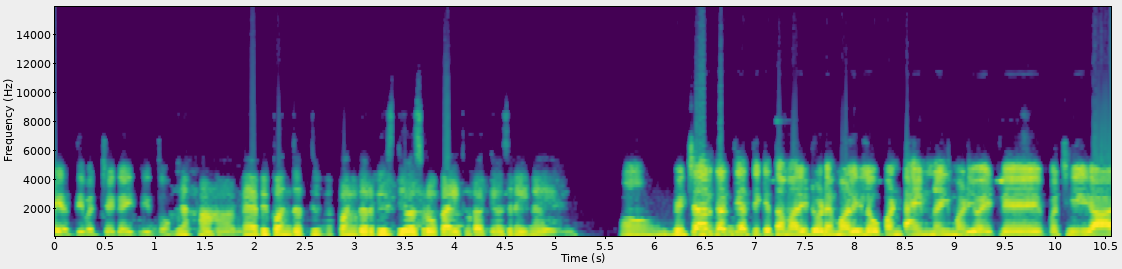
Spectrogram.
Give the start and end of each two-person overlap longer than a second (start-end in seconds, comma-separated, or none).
none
